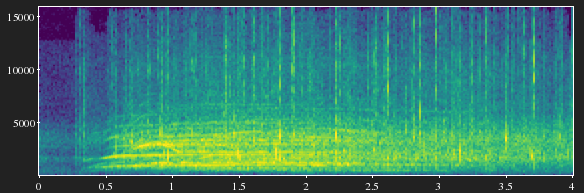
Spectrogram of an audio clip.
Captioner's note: audience applauding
